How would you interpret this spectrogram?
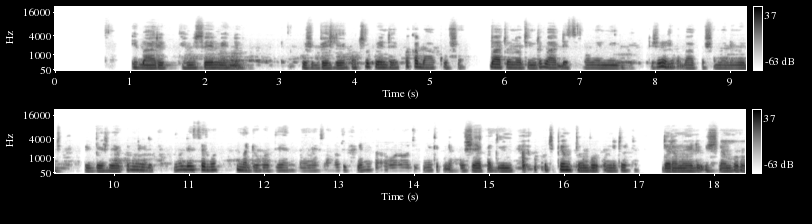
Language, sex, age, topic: Ndau, male, 50+, health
